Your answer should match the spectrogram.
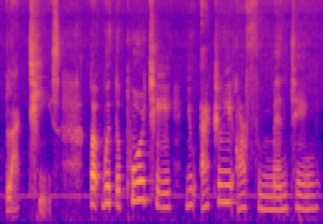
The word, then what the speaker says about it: pu'er: Now, my favorite tea is something called pu'er tea, and that's spelled Pu-hyphen-er, pu'er tea.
